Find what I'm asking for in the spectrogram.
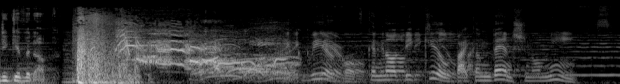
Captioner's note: gun shot and woman screaming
